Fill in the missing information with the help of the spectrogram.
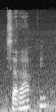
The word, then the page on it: sarap: Wamesa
